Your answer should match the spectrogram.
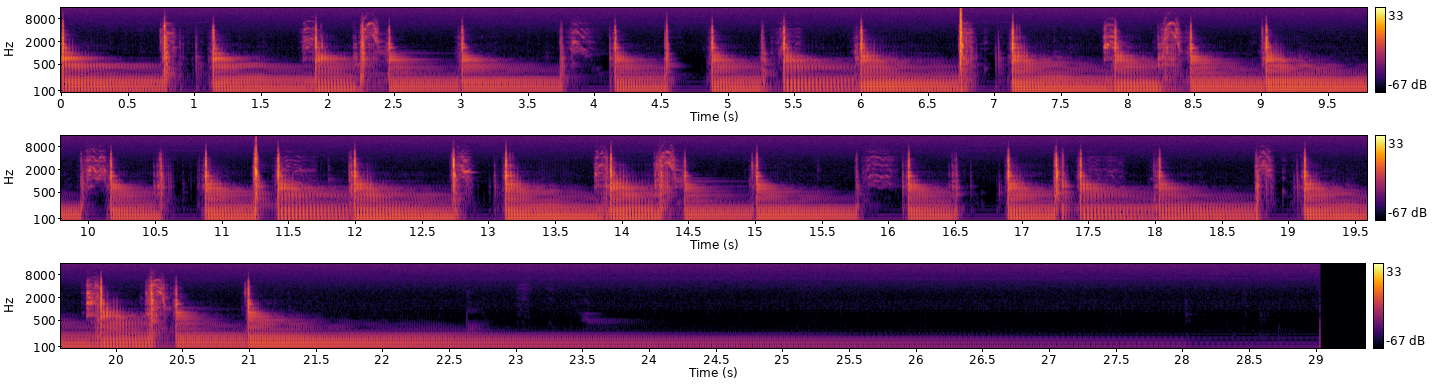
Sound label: basse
